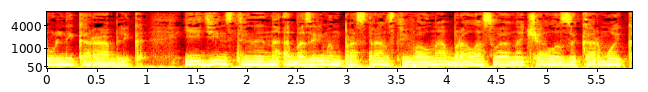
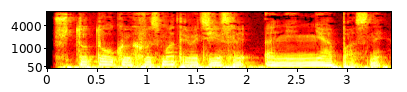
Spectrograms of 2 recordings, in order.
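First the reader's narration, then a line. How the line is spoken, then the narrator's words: Muttering to no one. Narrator (Russian): пробормотала Лидка, никому конкретно не обращаясь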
